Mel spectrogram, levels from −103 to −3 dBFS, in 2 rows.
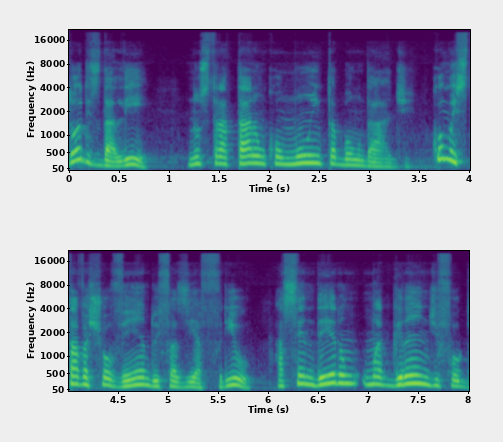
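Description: No technical faults can be heard in this recording.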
